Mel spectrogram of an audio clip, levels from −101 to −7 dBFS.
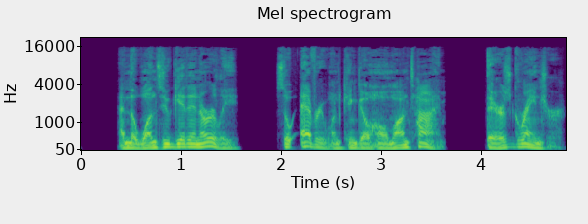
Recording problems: none

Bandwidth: 15.5 kHz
